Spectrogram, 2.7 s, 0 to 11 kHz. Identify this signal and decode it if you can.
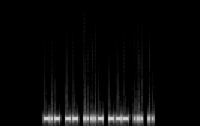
Morse code, heard as a keyed tone, about 48 wpm, 700 Hz. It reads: KM4OSI
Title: USA Call Signs - 6 Characters - 4x Character Spacing - 50wpm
